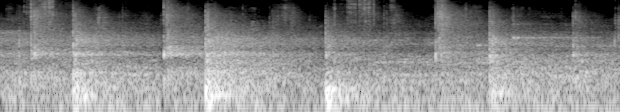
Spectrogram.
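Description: One-wall handball rally: the small rubber ball smacking off the players' hands, the front wall and the court floor, about eight sharp hits in quick succession, the loudest about two and three seconds in.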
